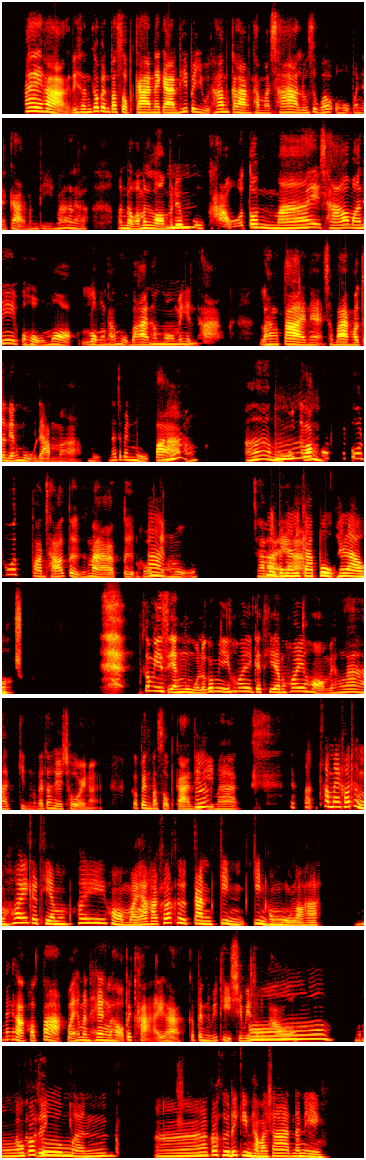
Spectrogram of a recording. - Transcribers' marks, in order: tapping; other noise; other background noise; unintelligible speech
- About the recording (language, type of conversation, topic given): Thai, podcast, เล่าเหตุผลที่ทำให้คุณรักธรรมชาติได้ไหม?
